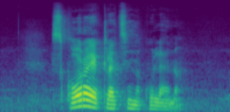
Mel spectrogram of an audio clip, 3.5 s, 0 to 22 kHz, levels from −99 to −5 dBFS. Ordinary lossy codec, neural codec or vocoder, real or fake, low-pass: none; codec, 44.1 kHz, 7.8 kbps, Pupu-Codec; fake; 19.8 kHz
